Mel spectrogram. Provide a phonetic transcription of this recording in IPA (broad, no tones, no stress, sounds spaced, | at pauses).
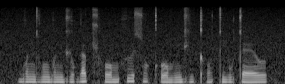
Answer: ɡ o n d ɔ̤ ŋ ɡ o n d͡ʒ o ɡ a ʈ͡ʂʰ o m x ɯ s ɔ̤ kʼ o m n d͡ʒ e̤ kʼ ɔ̤ t i w t ɛ ʊ̯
